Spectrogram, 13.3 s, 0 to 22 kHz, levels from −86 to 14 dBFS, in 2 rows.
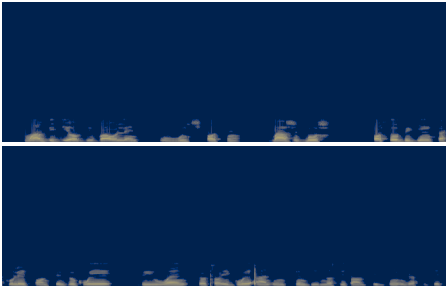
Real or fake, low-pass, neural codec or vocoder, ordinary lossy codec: real; 3.6 kHz; none; none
